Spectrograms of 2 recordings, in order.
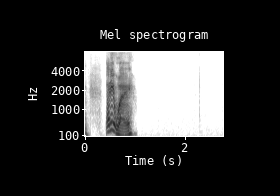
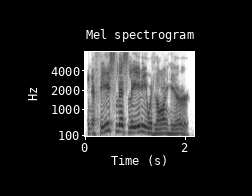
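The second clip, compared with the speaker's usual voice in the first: put-on Minnesotan accent; 4 semitones higher, 4 dB louder than usual.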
